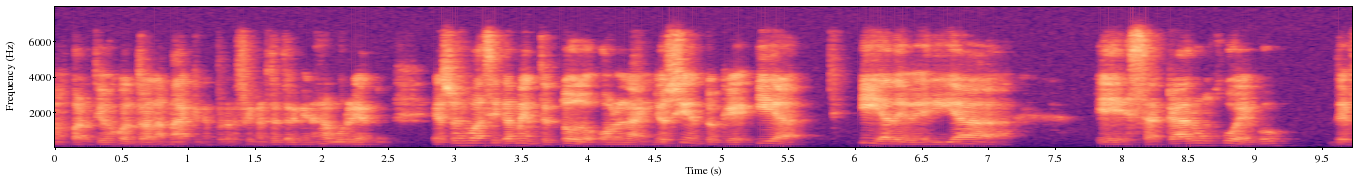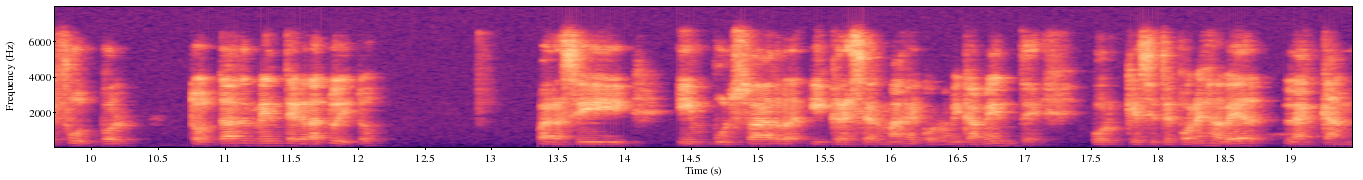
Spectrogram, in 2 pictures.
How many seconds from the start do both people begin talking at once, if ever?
none

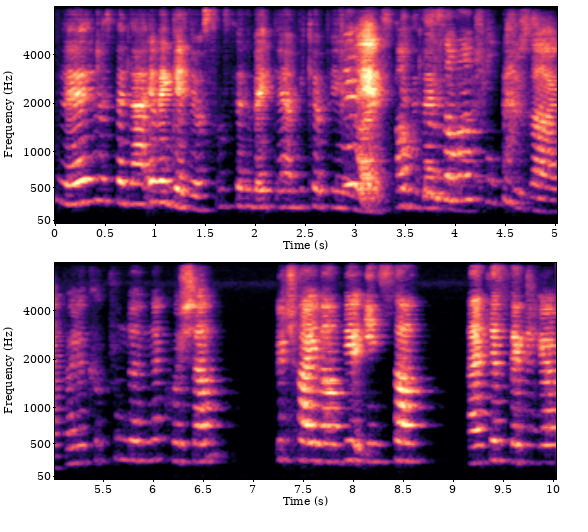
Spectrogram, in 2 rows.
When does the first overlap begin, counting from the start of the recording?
2.9 s

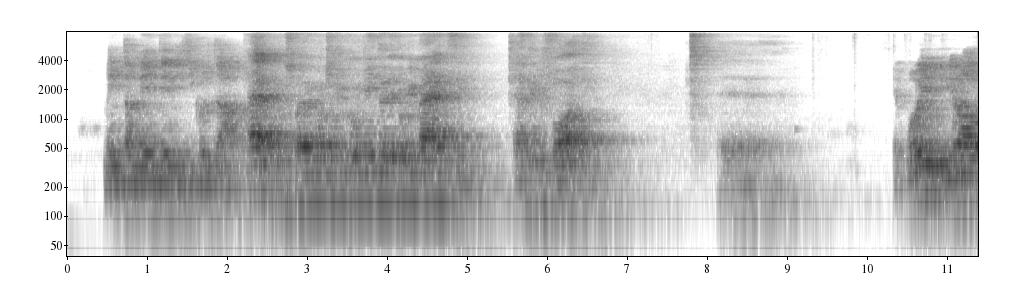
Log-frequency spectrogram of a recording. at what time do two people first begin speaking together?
none

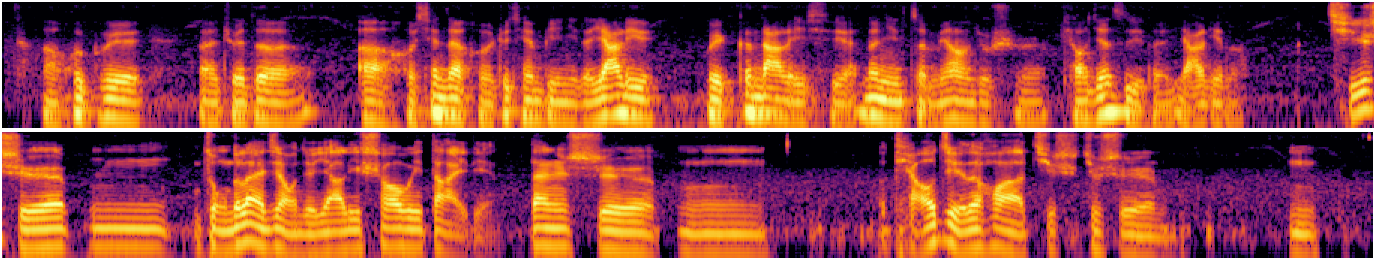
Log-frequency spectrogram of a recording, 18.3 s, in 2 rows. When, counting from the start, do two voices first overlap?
none

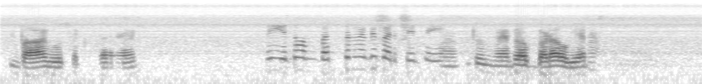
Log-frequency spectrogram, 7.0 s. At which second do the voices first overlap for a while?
none

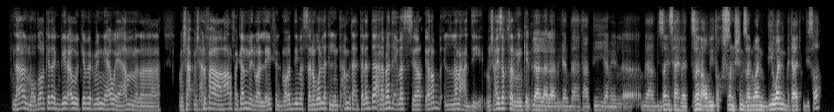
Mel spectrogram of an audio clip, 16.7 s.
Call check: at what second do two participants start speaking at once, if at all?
none

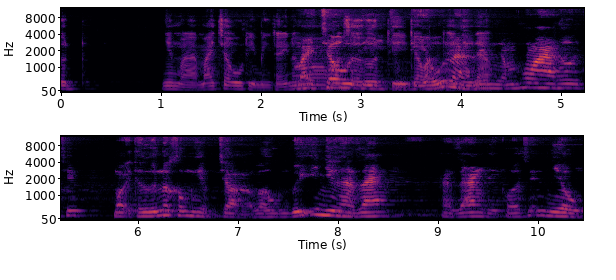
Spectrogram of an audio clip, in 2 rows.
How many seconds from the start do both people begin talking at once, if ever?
2.3 s

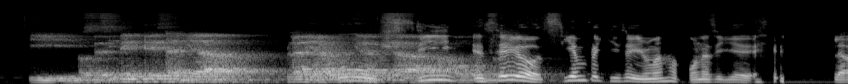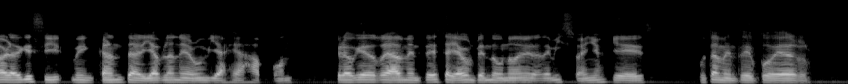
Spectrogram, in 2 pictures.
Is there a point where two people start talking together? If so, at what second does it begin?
3.4 s

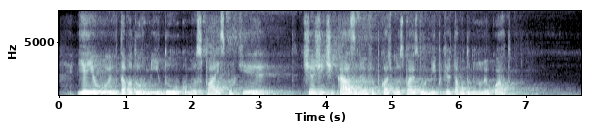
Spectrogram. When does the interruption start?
none

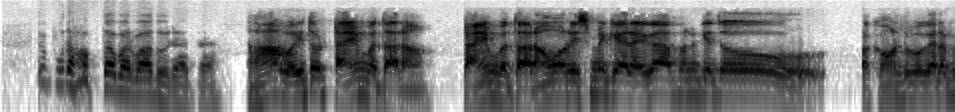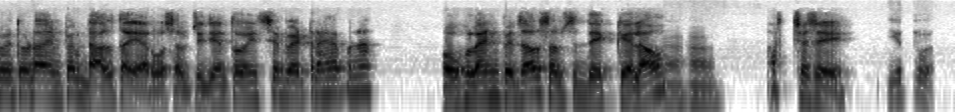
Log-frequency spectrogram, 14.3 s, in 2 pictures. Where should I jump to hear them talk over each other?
none

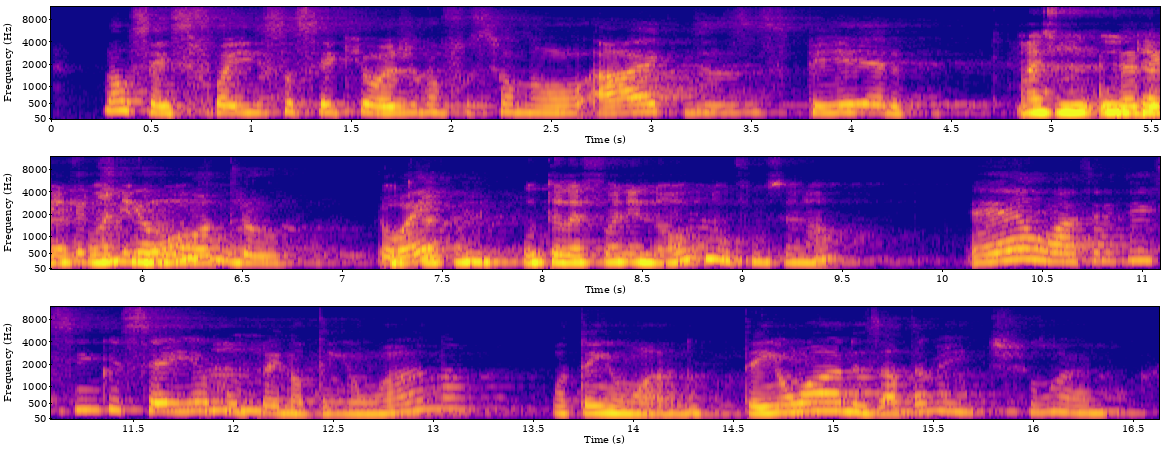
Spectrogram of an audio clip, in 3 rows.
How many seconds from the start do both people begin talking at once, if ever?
5.2 s

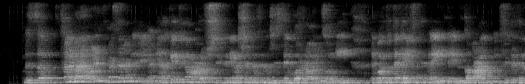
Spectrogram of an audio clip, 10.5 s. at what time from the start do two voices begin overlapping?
none

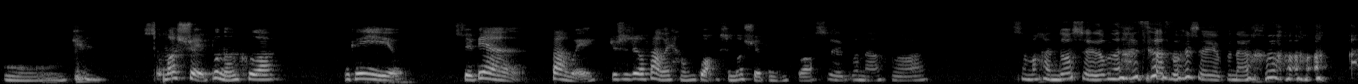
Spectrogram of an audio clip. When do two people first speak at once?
none

